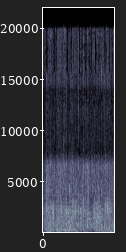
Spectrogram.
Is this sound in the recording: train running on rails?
no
